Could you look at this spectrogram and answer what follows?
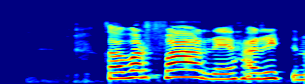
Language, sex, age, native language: Icelandic, male, 9, Icelandic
